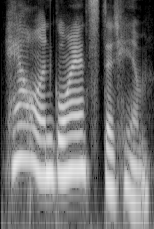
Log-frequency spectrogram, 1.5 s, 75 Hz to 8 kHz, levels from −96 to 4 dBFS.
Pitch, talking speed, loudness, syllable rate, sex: 230 Hz, 155 wpm, -15 LUFS, 4.0 syllables/s, female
